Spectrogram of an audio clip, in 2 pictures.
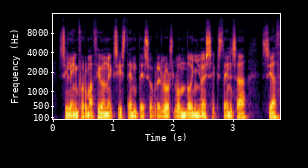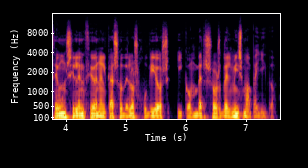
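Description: Very low-voiced man reading formally. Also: no echo, clean studio sound. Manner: formal, informative. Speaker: genealogist collaborator. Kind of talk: scripted reading.

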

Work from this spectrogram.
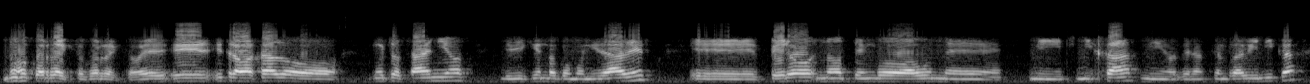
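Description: Argentine man on a muffled line. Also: mid-range voice. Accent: Argentine Spanish. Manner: hesitant, many fillers and restarts, soft trailing pauses. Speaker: community spiritual leader. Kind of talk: radio interview.

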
